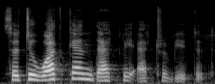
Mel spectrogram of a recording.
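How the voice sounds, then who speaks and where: A woman working in HR, calmly asking prepared interview questions. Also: medium pitch, moderate pace. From South Africa. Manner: composed, reads prepared questions. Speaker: HR business partner, interviewer.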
